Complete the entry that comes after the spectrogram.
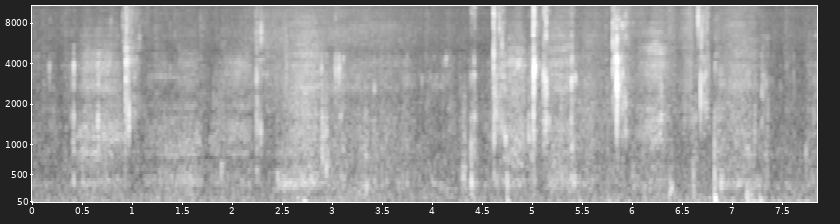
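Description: Faint chewing of a soft mini cheeseburger close to the microphone: scattered wet mouth clicks and smacks, coming more thickly past the middle.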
